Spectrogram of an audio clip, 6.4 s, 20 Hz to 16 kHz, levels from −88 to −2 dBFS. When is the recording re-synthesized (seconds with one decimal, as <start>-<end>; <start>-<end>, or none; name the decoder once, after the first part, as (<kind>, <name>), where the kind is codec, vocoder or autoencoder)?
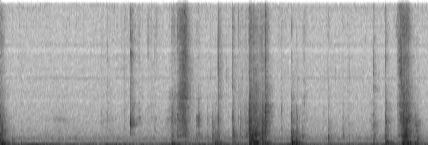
0.0-0.7 (vocoder, BigVGAN v2); 1.9-6.4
